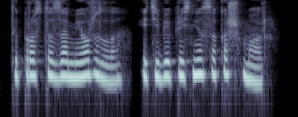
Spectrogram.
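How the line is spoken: Plain. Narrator (Russian): сказала она

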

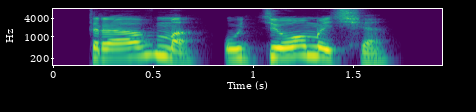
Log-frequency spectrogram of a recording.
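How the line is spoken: Loud laughter. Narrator (Russian): Брат снова расхохотался

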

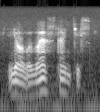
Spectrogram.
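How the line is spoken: Dry. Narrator (Russian): сухо, сказала Рубинчику

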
